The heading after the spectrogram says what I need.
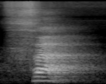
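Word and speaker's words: ث: And that is the letter Tha. The letter Tha. Can you say it for me? Tha. Tha. Now with the letter Tha, you've got to stick your tongue out.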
